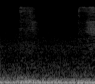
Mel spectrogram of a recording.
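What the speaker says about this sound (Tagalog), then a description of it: "i-spray lang natin pero sinasalo pa rin ang palad natin para wag siyang malunod" Water misted from a spray bottle onto a freshly replanted plant, held in a cupped palm, giving a short close hiss of spray over a low background rumble.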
